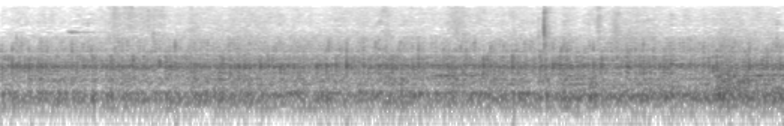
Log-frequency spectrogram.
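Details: Water steam vaporizer used for breathing problems in the COVID pandemic: continuous bubbling, boiling hiss with small pops; steam vaporizer running.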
